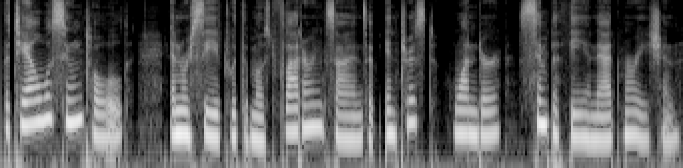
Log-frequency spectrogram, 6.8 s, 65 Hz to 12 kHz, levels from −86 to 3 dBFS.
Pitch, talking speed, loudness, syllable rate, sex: 200 Hz, 160 wpm, -17 LUFS, 5.1 syllables/s, female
